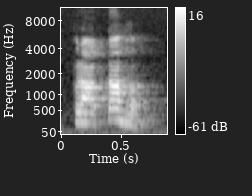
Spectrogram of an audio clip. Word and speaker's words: प्रातः: तो क्या है, इसका उच्चारण ह के समान होता है। ह, जैसे अ के साथ लगा है तो अह। जैसे अतः, अतः, त के आगे दो बिंदु लगते हैं। अतः, ह का उच्चारण जैसे हम कर रहे हैं। प्रातः, ठीक है जी।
